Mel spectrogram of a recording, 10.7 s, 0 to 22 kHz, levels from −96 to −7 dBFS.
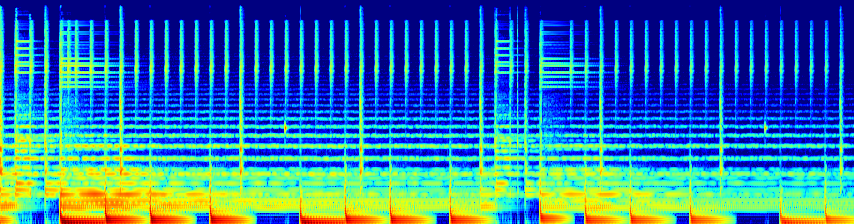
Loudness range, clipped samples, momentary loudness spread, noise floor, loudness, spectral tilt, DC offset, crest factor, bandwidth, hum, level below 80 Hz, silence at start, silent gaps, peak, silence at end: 8 LU; under 0.1%; 14 LU; -43 dBFS; -26 LUFS; -5 dB/octave; 0.1%; 18 dB; 16.5 kHz; none; -24 dBFS; 0 s; none; -4 dBFS; 0 s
